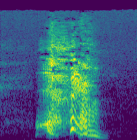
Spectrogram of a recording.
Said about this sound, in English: Damn it. Fucking coughing.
